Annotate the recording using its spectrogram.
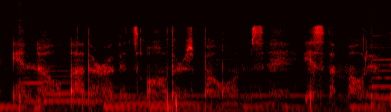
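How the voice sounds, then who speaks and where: The speaker whispers at a fairly slow pace. Music plays in the background. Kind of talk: ASMR reading of literary essay. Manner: whispered.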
